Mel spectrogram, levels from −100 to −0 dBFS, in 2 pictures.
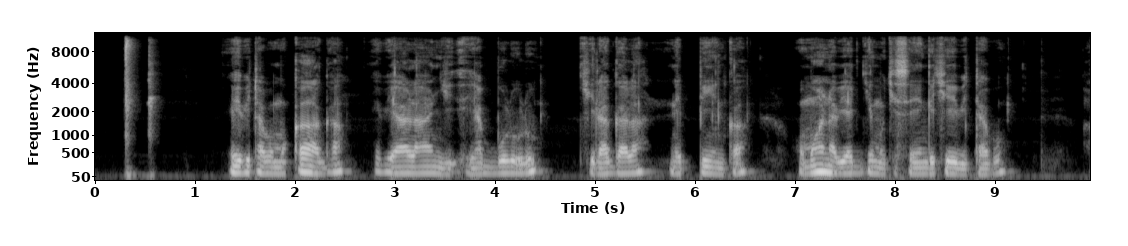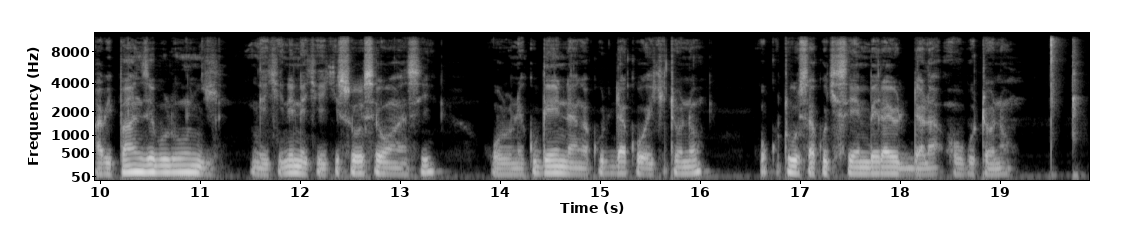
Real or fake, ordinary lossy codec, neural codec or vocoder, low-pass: real; none; none; 10.8 kHz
